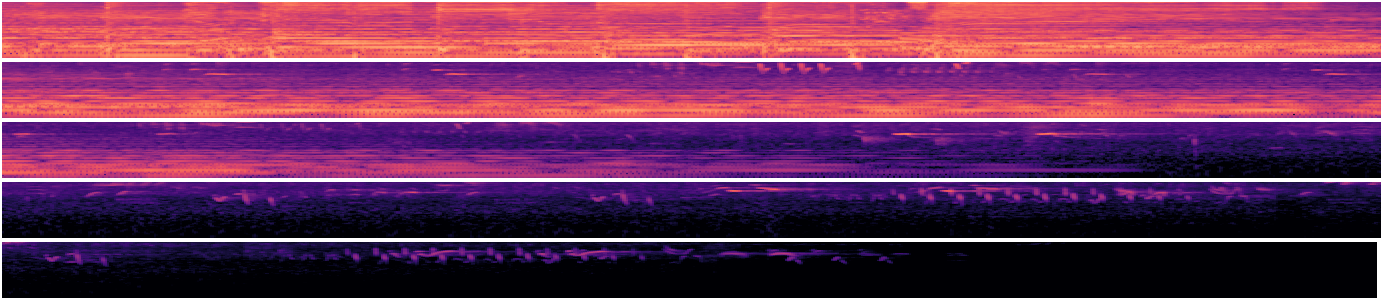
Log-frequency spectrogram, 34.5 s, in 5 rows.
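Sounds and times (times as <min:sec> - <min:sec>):
karaoke full mix with harmony: 0:00.0 - 0:14.4.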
